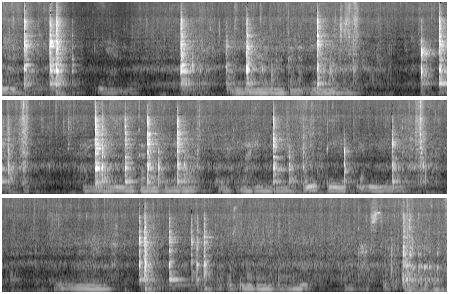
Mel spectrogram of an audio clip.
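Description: Wooden spoon stirring pork cubes frying in oil in a stainless steel pot, scraping and knocking against the pot every second or so over a light sizzle. Near the end, chunks of raw taro are tipped into the pot.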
